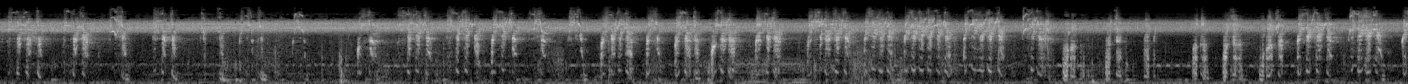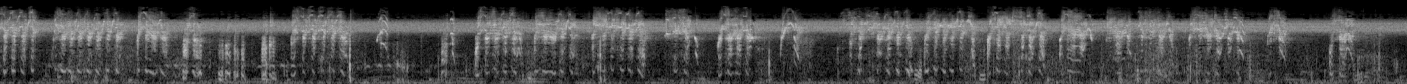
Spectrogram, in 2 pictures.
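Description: A steady, loud, high buzzing chorus of insects, with frequent light crackles of dry leaves and twigs as a baby macaque moves about on the leaf litter.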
